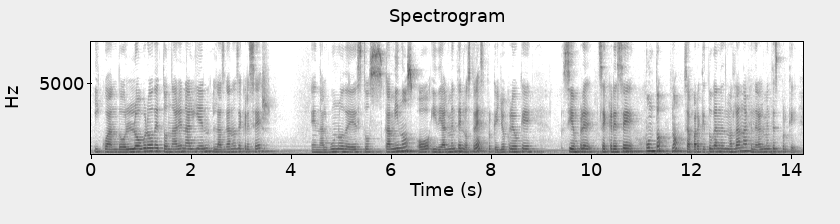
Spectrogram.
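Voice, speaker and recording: A woman, an entrepreneur and author, talking as a guest in an interview, reflective and growing more lively when she tells stories. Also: mid-range voice, measured pace, a little hiss or hum. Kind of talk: conversational interview.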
